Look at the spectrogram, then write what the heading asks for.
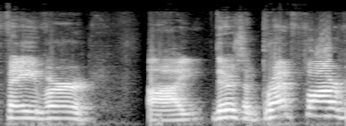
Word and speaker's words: Favre: named after brett favre on draft day they pronounce his name as brett favor uh there's a brett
